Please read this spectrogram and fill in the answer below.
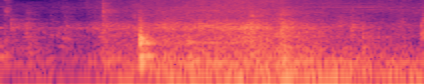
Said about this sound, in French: On devrait fermer la porte. On ferme la porte.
